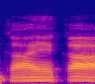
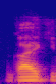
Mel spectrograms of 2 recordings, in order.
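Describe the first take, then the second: First: गायिका ending on an open "kaa"; corrected word. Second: गायकी ending in "kee"; wrong word. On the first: Teacher giving the right word, "kaa" ending demo. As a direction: land गायिका on a long "aa", a bit firmer. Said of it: "ये जो है गायकी नहीं". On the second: Teacher rejecting the wrong reading, "kee" ending demo. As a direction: end गायकी on a long "ee". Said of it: "नहीं". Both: Shown as a demonstration.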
